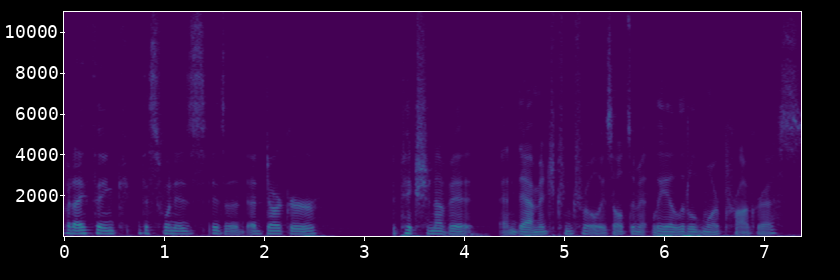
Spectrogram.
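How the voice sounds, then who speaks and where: At a moderate pace, a man talks in a medium pitch with vocal fry and ordinary pitch variation. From Belgium. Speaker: music producer streaming to fans. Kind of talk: live stream commentary. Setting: live stream. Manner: hesitant, many fillers.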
